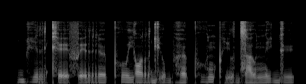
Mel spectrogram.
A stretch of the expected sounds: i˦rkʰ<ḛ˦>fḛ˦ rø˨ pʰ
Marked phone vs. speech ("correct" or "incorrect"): incorrect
